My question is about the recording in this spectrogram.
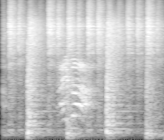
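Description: Drum kit played with sticks: a steady beat with strong hits about twice a second under a continuous wash of cymbals.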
